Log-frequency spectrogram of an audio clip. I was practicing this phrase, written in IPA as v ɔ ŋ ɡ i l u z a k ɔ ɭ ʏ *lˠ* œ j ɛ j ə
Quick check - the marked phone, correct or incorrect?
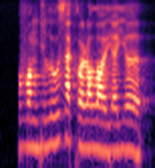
correct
